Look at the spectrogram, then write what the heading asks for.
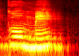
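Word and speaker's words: comé: Y come es una palabra aguda que termina en vocal, por eso lleva tilde.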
